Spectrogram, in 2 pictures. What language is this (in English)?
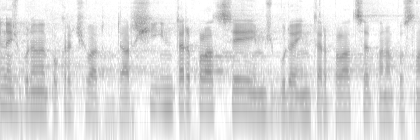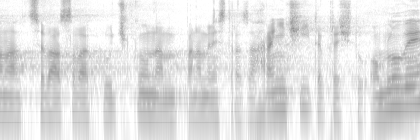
Czech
